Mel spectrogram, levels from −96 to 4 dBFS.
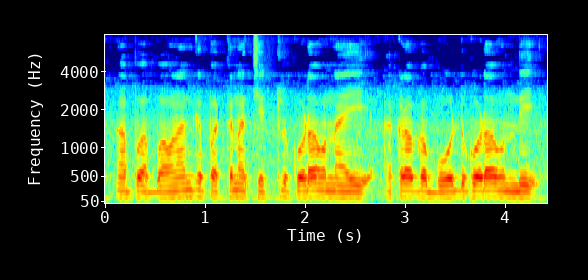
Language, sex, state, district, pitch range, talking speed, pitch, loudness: Telugu, male, Telangana, Hyderabad, 115-120 Hz, 150 wpm, 120 Hz, -16 LUFS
